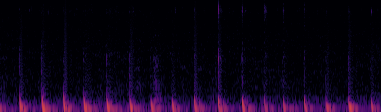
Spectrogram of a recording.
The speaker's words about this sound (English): I can't tell if these are footprints or someone banging on the wall.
